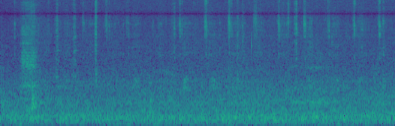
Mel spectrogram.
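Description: Faint scratching and a few light ticks as a new spark plug is turned by hand into the cylinder head with a piece of fuel hose, over a low steady hum.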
